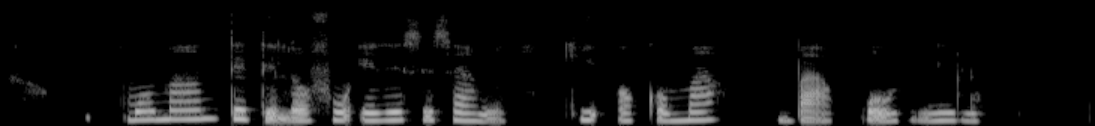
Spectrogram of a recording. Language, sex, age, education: Yoruba, female, 15-29, tertiary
